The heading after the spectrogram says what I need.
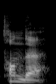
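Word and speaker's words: Tønder: Or Tinder. Or Tonder, you put yeah, it's Tinder. Yeah, that's the Danish Tinder.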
